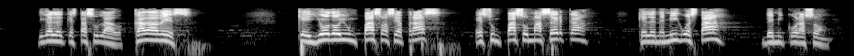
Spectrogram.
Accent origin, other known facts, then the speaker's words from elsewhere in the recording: El Salvador; La mayoría aquí somos salvadoreños y tal vez usted vivió la guerra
